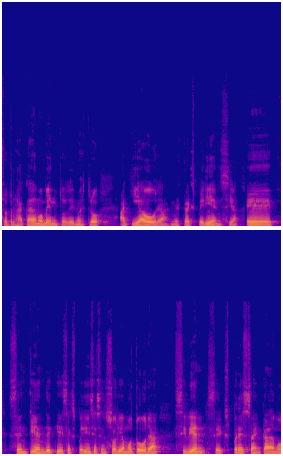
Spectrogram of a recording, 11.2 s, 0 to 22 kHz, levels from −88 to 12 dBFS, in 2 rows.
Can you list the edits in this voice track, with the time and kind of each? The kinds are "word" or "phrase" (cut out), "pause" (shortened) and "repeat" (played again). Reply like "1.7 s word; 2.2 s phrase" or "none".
3.4 s phrase; 4.8 s pause; 9.0 s word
